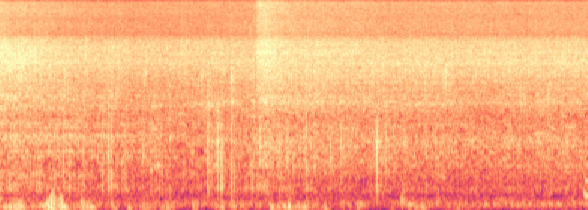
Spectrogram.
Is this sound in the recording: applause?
no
